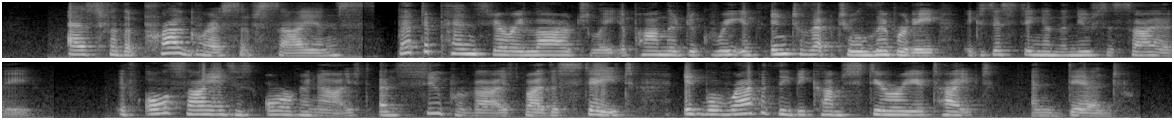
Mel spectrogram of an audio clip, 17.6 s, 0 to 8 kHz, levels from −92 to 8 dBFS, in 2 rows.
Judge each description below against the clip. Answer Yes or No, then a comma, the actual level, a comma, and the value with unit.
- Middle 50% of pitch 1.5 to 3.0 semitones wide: No, average, 3.8 semitones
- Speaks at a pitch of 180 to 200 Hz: Yes, high, 190 Hz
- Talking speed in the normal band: No, slow, 130 wpm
